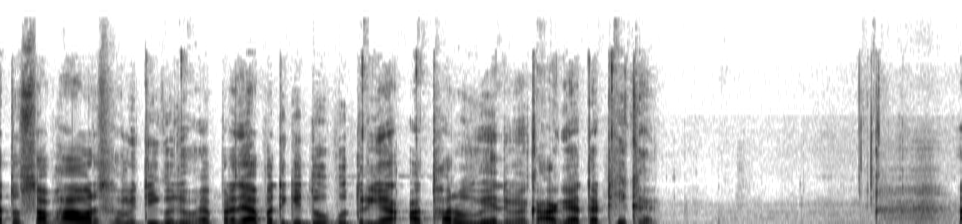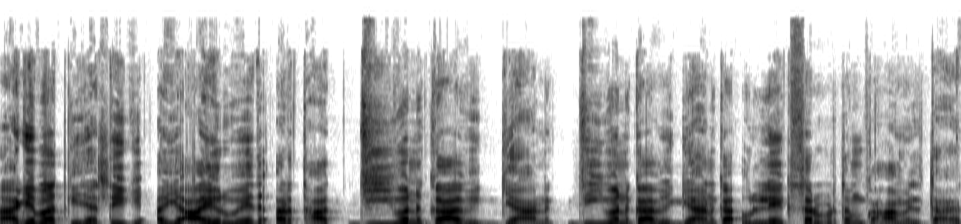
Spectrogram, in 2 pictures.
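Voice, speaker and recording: A man teaching an online exam-prep lecture, talking conversationally, repeating key answers and checking in with his students. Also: on the low side.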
